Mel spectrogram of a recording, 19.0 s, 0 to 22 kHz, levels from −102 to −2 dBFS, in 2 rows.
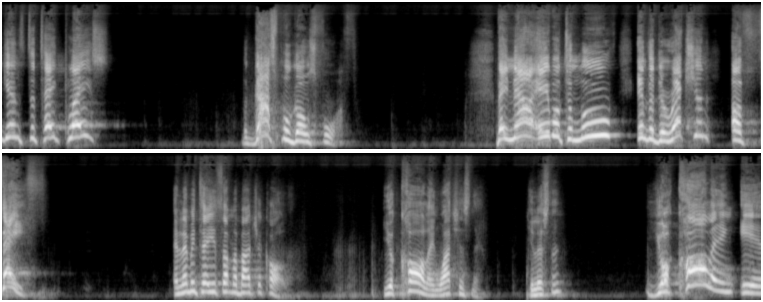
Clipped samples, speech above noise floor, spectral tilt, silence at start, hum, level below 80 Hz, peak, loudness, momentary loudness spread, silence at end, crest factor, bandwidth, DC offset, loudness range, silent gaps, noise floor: under 0.1%; 58 dB; -4.5 dB/octave; 0 s; none; -66 dBFS; -2 dBFS; -17 LUFS; 16 LU; 0 s; 16 dB; 19.5 kHz; under 0.1%; 7 LU; none; -75 dBFS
